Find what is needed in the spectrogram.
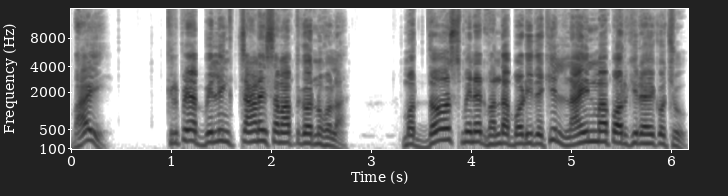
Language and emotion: Nepali, angry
